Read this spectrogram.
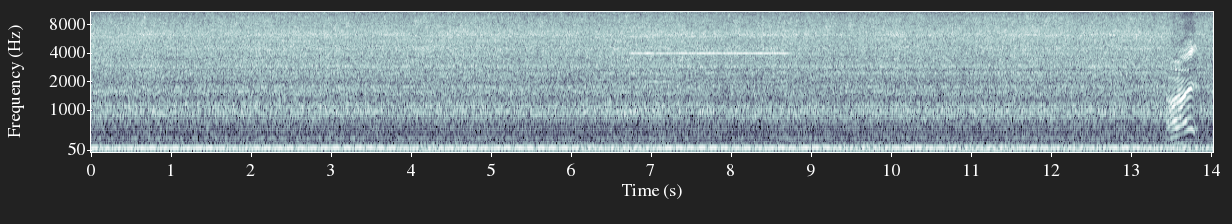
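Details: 1969 Chevrolet Camaro V8 after AC system replacement, idling during freon charge (about 18 psi low side, 140 high): steady even idle, compressor pulling without hesitation; healthy.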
